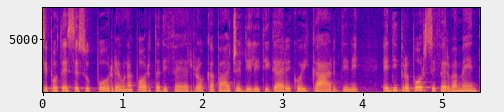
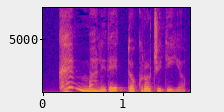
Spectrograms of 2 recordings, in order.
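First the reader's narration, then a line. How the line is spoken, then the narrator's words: Frightened exclamation. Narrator (Italian): il signor Mantalini spaventato, esclamò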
